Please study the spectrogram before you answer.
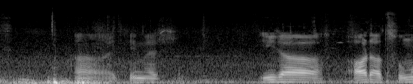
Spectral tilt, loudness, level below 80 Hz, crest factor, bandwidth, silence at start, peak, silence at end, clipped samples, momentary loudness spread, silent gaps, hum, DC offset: -7.5 dB/octave; -23 LUFS; -30 dBFS; 18 dB; 12.5 kHz; 0 s; -4 dBFS; 0 s; under 0.1%; 19 LU; none; none; under 0.1%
